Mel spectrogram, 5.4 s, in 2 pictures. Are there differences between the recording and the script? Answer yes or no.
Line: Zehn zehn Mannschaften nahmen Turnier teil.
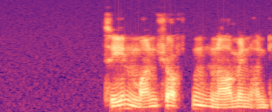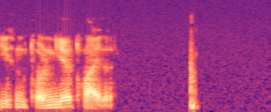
yes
